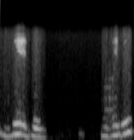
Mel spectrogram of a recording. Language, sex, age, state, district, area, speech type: Hindi, female, 30-45, Madhya Pradesh, Seoni, urban, conversation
